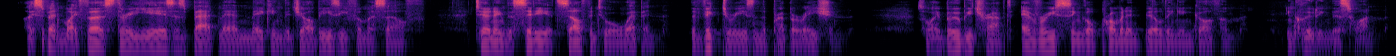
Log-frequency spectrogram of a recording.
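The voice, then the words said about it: Jason Statham impression. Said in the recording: “I got to do the Statham voice.”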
